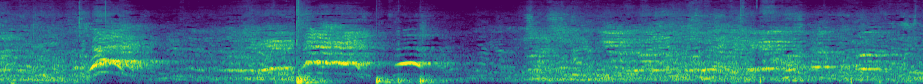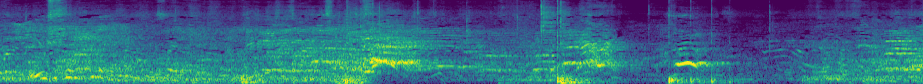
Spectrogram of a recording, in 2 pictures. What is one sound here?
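Bodies thud onto a mat.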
